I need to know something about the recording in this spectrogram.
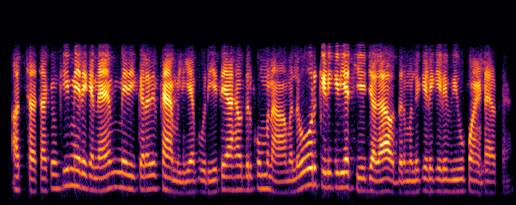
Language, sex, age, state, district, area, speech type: Dogri, male, 30-45, Jammu and Kashmir, Samba, rural, conversation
